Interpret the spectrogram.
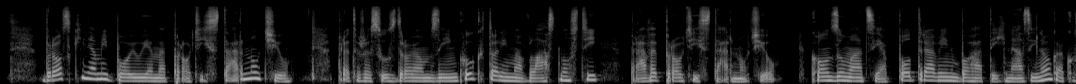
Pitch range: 145-185 Hz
